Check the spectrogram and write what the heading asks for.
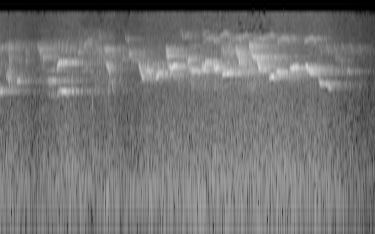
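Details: Forest birds singing, high thin warbled and trilling phrases over a steady hiss of background noise.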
